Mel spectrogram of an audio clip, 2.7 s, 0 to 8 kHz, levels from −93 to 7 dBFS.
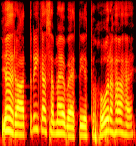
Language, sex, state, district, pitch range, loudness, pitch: Hindi, male, Jharkhand, Ranchi, 150-210 Hz, -15 LUFS, 175 Hz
